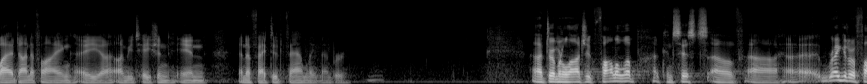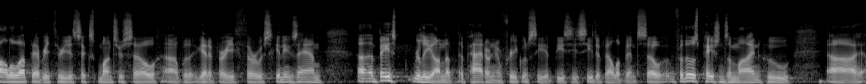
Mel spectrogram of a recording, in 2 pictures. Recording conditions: live audience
